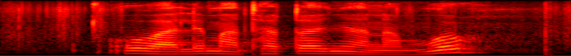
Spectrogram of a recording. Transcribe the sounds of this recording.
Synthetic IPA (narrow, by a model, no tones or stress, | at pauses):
ʊbalɪmatʰatʼaɲanammo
